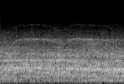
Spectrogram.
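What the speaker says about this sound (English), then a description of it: "you can hear the crowd and appreciation for the great basketball that the boys that just went out have been playing" A crowd at a state tournament championship basketball game cheers and roars in appreciation, producing a loud, dense wash of voices with no gaps.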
